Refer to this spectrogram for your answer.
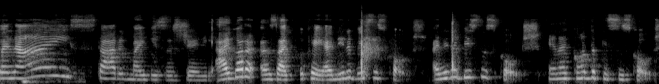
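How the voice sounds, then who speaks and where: A woman talks at a very fast pace in a high pitch, with hardly any pauses and lively intonation. Noticeable background noise is present. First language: not English. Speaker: business and confidence coach. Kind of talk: live video interview. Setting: live video stream. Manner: animated.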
